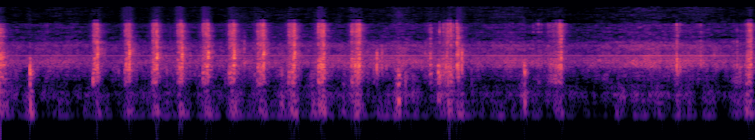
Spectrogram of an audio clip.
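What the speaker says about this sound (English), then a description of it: "Just chop down your celery in" Knife chopping celery into half-inch pieces on a cutting board, a quick run of about a dozen crisp, evenly spaced taps that slows into scattered cuts.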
